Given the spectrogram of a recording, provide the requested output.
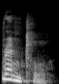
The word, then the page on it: rental: British English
